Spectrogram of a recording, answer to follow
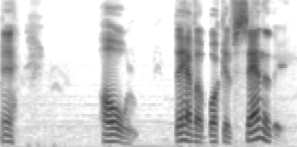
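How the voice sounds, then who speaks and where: A man's voice: mid-range voice, lively intonation, takes it slowly, bright, forceful tone, no echo. A young man casually talking through his game, with a slightly congested voice and a habit of rambling and muttering as he weighs his choices. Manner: rambling, muttering to himself while thinking. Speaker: gaming commentator. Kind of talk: casual let's-play commentary. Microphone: cheap desk microphone.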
